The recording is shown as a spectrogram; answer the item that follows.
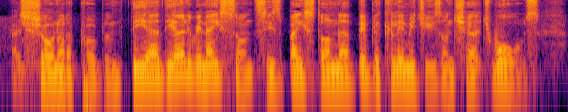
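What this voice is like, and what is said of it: Noticeable non-local accent. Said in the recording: “my accent's probably throwing you a bit”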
